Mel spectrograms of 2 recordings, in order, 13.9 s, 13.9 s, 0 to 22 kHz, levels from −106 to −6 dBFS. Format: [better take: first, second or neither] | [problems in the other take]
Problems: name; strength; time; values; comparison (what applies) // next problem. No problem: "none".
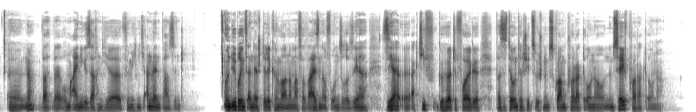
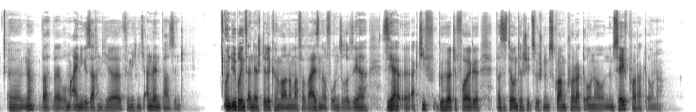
neither | none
